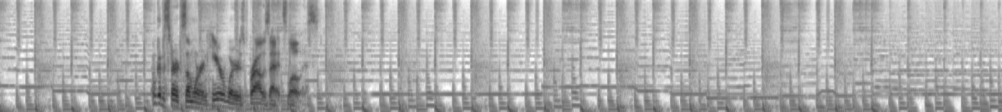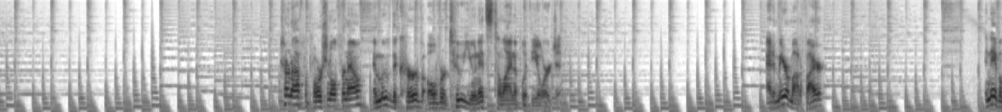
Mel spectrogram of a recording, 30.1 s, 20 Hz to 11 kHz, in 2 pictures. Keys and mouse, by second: 1.7 g, 9.9-10.8 drag, 10.8-17.5 middle drag, 10.8 g, 15.8 KP_1, 18.4-20.5 middle drag, 18.7 Tab, 20.5-22.5 drag, 22.5-27.1 middle drag, 22.9 g, 27.1 click, 27.2-27.8 middle drag, 27.8-30.0 drag.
